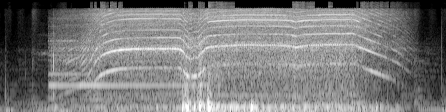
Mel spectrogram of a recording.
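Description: A high-pitched power drill with a depth stop whines steadily, briefly bogging down as it bites into material while a window and balcony fall-protection system is mounted, then spins back up before stopping.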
